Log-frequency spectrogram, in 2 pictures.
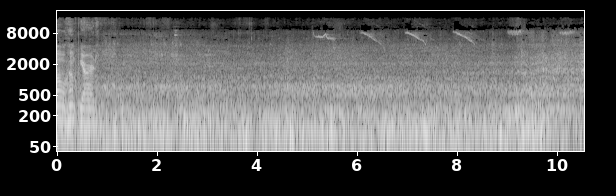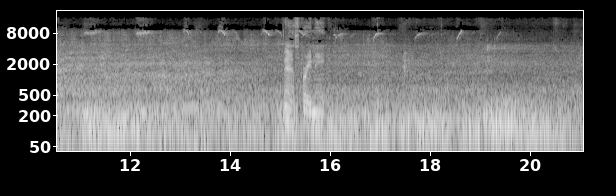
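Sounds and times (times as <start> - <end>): rail yard rumble: 0.0 - 21.0.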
